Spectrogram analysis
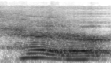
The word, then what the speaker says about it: heir: And the word heir in this context, hare, is very similar to this word, hair.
